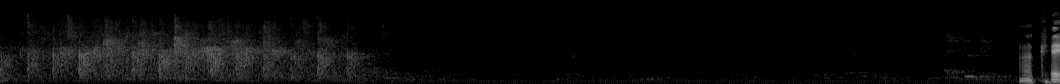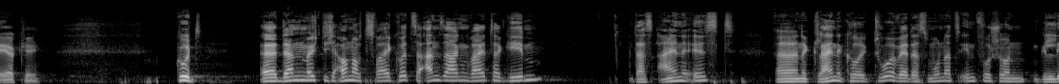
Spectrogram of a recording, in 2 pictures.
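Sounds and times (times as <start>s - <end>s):
crowd applauding: 0.0s - 4.0s
quiet hum: 0.0s - 21.1s
speech: 10.3s - 11.1s, 12.4s - 16.1s, 16.9s - 21.1s.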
